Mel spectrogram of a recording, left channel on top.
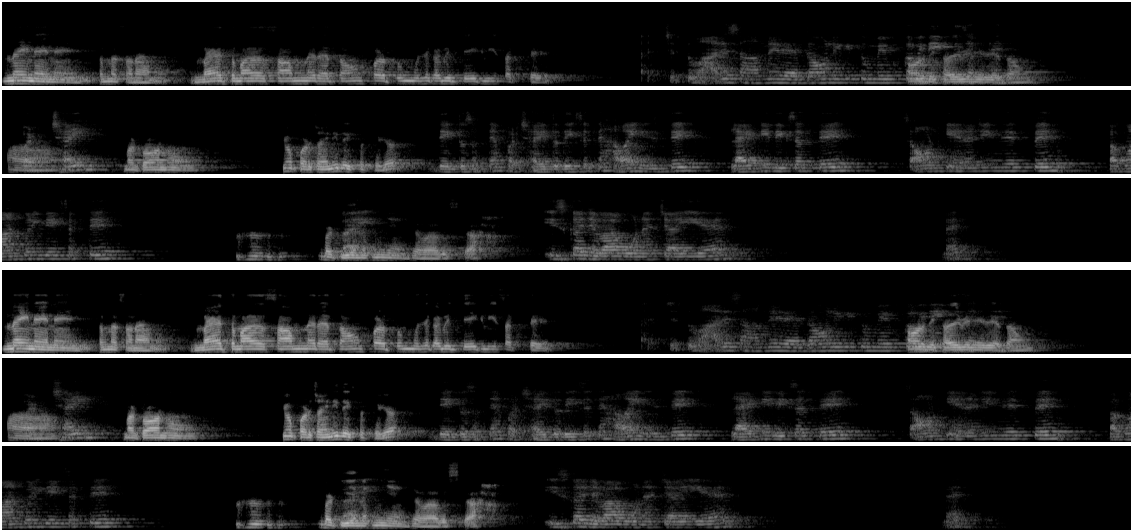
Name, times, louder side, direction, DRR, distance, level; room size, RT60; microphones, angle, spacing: voice 1, 0.0-5.5 9.1-10.3 11.3-11.8 12.5-13.3 14.1-15.2 24.9-25.3 25.7-27.5, right 4 dB, 60° right, 13 dB, 0.6 m, -29 dB
voice 2, 6.6-10.0 11.5-12.3 15.5-19.8 20.3-21.9 22.4-23.7 25.9-26.3 28.0-29.9 32.0-32.2, left 1 dB, 45° left, -4 dB, 4.1 m, -40 dB
19.0 x 15.5 x 3.0 m, 1.1 s
head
